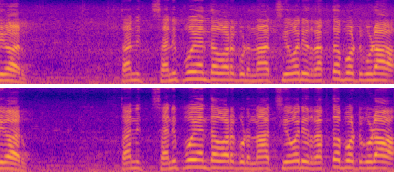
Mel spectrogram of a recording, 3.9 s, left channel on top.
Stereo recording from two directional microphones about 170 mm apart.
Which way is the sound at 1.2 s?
25° right (ahead or behind).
